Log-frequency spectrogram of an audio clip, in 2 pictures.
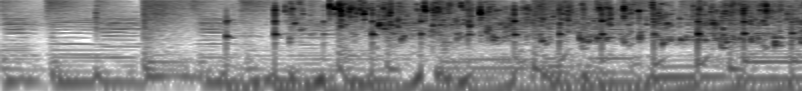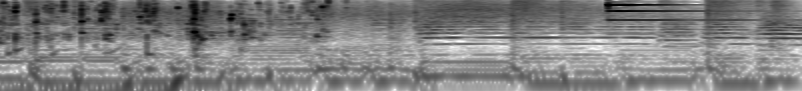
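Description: A green smoothie poured from a blender jug into a glass, the pour running from about a second in to about four seconds, over background music.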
